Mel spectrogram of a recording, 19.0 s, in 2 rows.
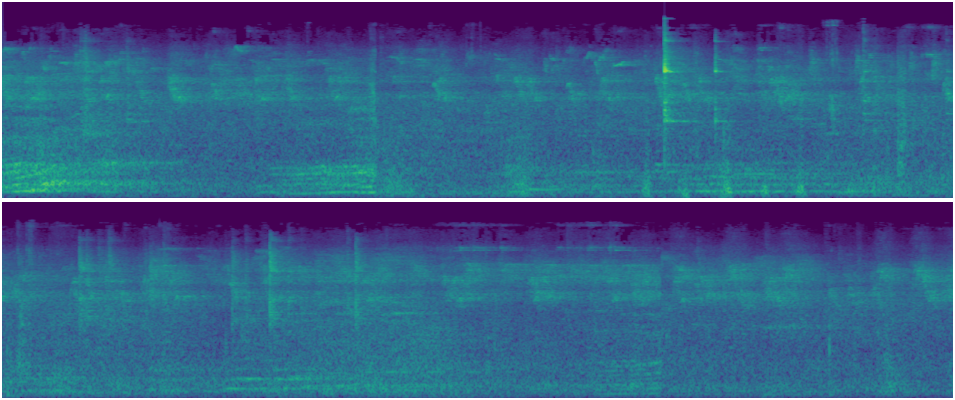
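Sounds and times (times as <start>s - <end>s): small birds chirping: 1.0s - 19.0s
sharp metallic clink: 6.6s - 7.6s.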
